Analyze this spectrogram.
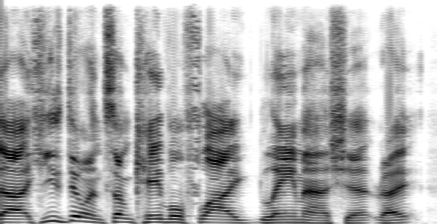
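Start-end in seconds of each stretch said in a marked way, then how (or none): none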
